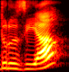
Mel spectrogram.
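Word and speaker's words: друзья: So, we have not dropped this soft sign, but if you look at Druzia, it has stress on the last syllable, which means on the last vowel ya.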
